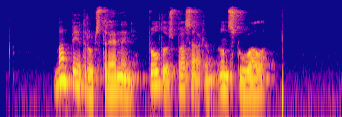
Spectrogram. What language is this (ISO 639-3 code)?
lav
